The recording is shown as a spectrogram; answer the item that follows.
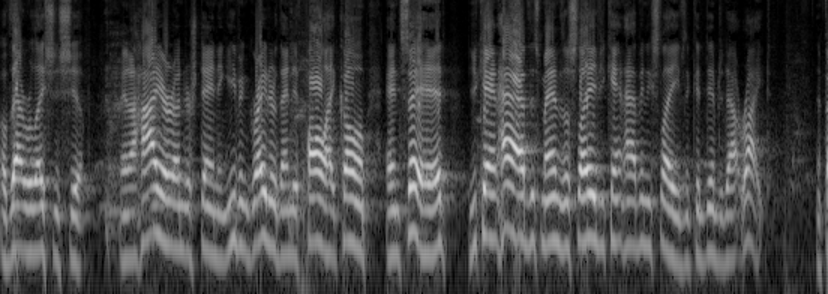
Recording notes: Sermon Preached on 7/23/23 at the Snowdown Church of Christ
